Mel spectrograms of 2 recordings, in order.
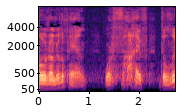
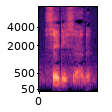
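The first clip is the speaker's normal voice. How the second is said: usual speaking voice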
